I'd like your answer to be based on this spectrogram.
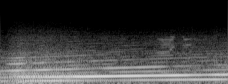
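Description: A Ferrari 458 Italia's engine pulls hard on a racetrack, a loud steady rising drone with the pitch climbing smoothly as it accelerates, heard from close inside the car.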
